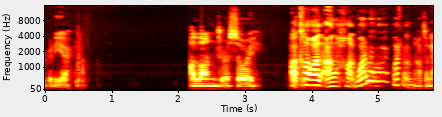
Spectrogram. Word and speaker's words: Alundra: the longest Euro demo um how long's the Alejandra video alundra sorry I can't why don't I don't know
